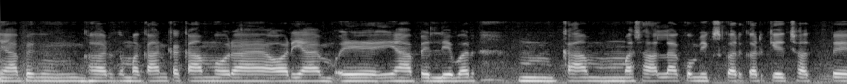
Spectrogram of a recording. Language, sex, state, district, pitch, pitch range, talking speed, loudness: Hindi, male, Bihar, West Champaran, 160 Hz, 155-165 Hz, 205 wpm, -14 LUFS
